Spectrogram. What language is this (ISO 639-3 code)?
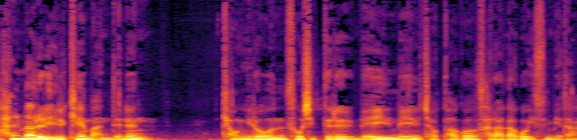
kor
